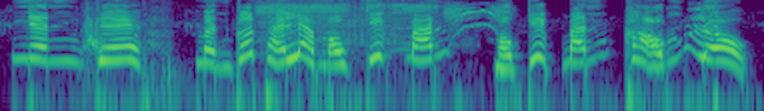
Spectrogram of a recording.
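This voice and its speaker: An actor voicing a small, cheerful young fox chef in a children's cartoon dub, eager and excitable. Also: extremely high pitch, moderate pace, slight background noise. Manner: excitable, exclamatory.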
